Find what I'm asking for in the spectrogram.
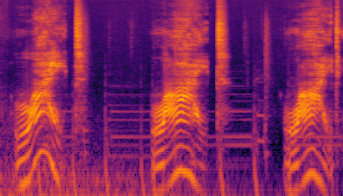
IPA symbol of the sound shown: aɪ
